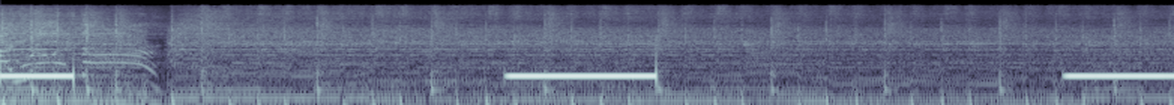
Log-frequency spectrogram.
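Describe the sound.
Steady single-pitch telephone tone while a call is being placed, sounding as three long beeps separated by pauses of several seconds, over a quieter background bed.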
